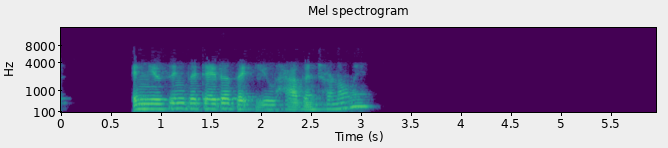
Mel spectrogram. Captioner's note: pause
